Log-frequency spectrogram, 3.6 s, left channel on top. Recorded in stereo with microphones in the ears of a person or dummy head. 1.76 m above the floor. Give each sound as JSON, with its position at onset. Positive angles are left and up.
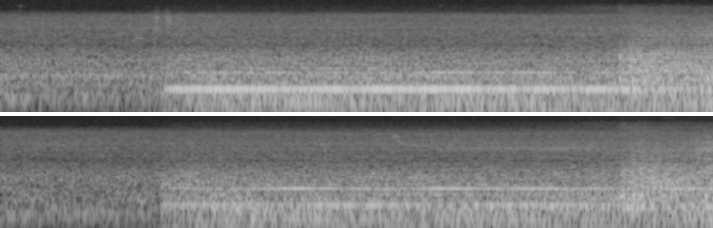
{"t": 0.8, "sound": "running footsteps", "side_deg": 15, "distance_m": 8.5}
